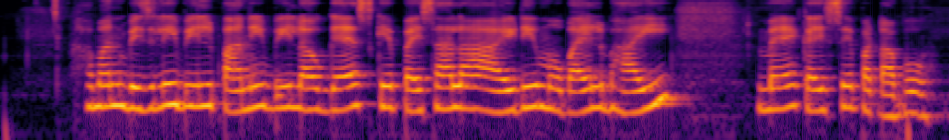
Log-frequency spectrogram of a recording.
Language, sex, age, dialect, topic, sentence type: Chhattisgarhi, female, 25-30, Eastern, banking, question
